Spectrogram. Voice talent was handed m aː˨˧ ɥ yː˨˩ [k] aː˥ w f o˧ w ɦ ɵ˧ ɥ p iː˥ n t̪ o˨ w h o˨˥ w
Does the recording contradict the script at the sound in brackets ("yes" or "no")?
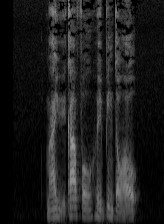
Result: no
